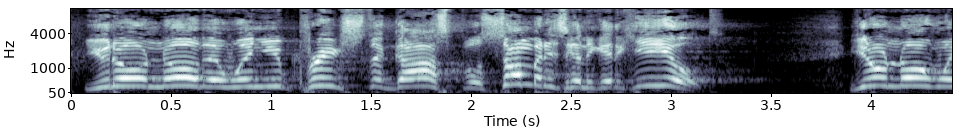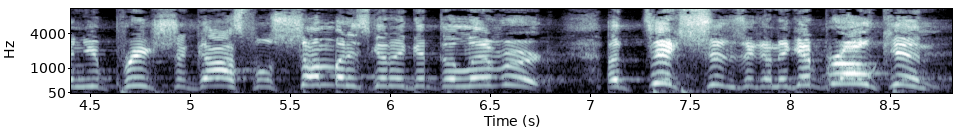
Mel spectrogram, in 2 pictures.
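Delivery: high, loud, driving proclamation; full-force preaching. Real, not acted. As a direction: hammer the promise home to the church.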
